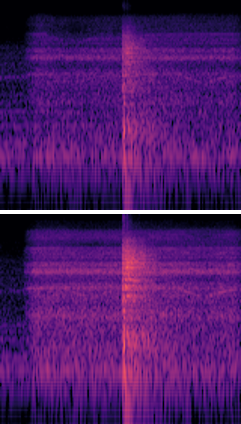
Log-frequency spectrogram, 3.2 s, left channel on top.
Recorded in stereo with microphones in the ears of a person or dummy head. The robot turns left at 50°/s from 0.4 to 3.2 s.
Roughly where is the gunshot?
Centre.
